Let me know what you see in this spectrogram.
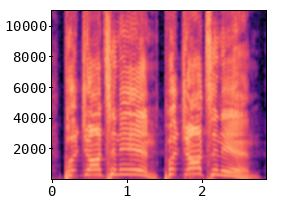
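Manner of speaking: very high, swooping, irate, angry hollering. Telling a joke about a losing football team, retelling an irate fan's yell. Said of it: "One irate fan yells from the sidelines".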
